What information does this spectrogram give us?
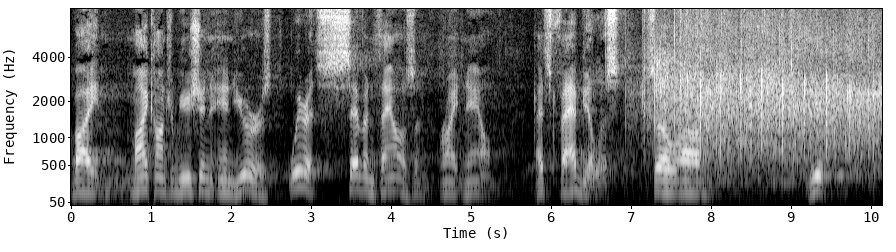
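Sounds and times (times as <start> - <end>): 
speech: 0.0 - 8.3, 9.2 - 9.8
audience applause for donors at a fundraiser: 6.9 - 10.1.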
